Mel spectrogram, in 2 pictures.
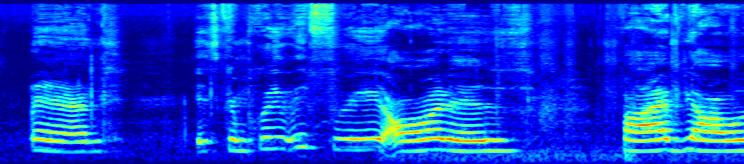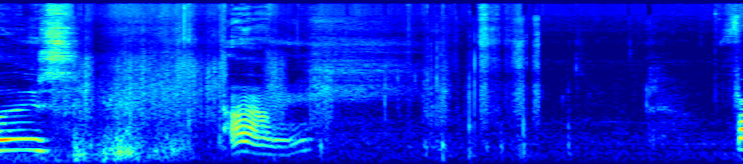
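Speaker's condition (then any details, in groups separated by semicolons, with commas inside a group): Cerebral palsy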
